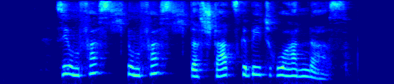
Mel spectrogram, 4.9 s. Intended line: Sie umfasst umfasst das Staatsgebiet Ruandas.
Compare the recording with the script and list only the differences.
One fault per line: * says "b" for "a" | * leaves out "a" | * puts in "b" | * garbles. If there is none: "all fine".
all fine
